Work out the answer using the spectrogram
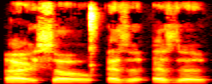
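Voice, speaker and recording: A man's voice: on the low side, level tone, measured pace, darkish tone. A man interviewing in a casual chat, rambling and slangy, often repeating his openers before he gets to the question.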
